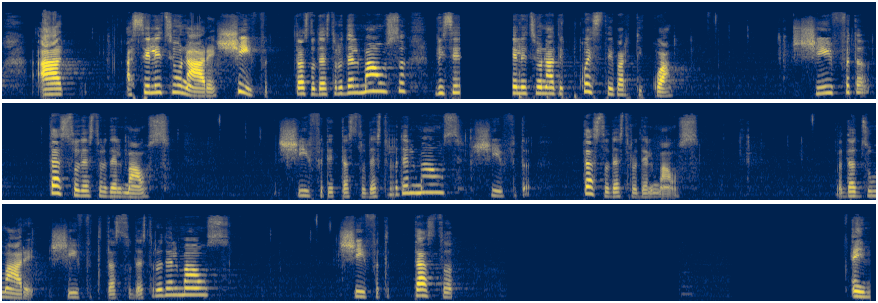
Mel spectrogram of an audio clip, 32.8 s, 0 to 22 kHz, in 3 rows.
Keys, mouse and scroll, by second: 0.3-2.0 middle drag, 3.1-4.9 right drag, 4.6-6.7 middle drag, 5.0 right click, 6.8-8.3 middle drag, 7.9-9.8 right drag, 8.7-10.5 middle drag, 10.4-12.1 right drag, 11.4 middle click, 11.9-13.2 middle drag, 12.8-14.7 right drag, 13.6-15.3 middle drag, 15.3-17.3 right drag, 16.9-21.1 middle drag, 21.1-23.1 right drag, 22.0-25.9 middle drag, 25.1-27.0 right drag, 26.1-30.1 middle drag.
